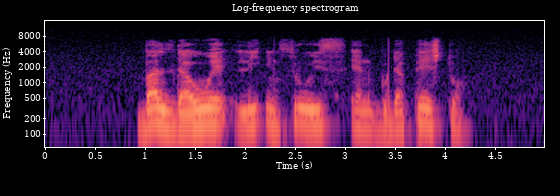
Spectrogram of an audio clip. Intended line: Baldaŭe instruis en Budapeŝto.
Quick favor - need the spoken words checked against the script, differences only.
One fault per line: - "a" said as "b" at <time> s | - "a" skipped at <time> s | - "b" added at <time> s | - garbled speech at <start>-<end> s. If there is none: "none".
- "li" added at 2.0 s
